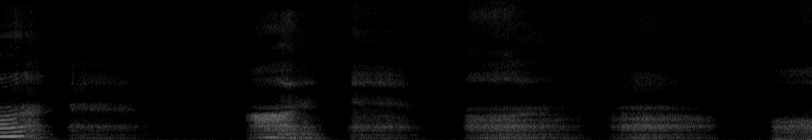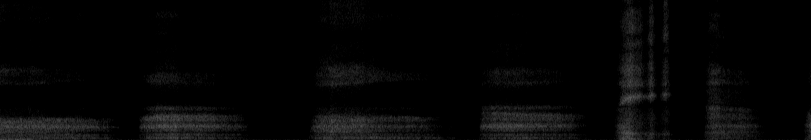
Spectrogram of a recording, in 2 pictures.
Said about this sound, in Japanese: 私の吐息、どうかな？ちょっとエッチだと思わない？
